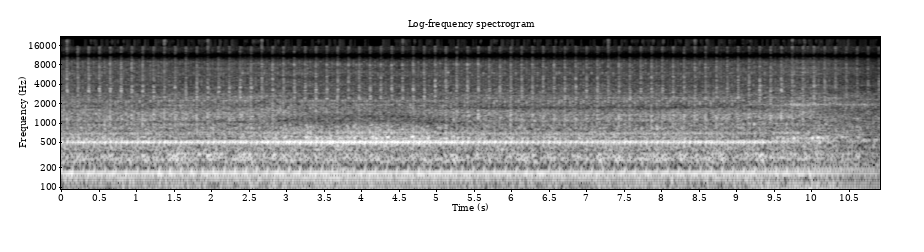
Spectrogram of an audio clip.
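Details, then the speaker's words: 2007 Peugeot Expert 1.6 HDi diesel van, 180K, injectors all leaking, idling after coolant refill during coolant-leak check: sharp regular chuff about three per second over even idle, injector leaking past its seal. "Um, you can hear that little injector uh chucking away, but um I filled the coolant up."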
